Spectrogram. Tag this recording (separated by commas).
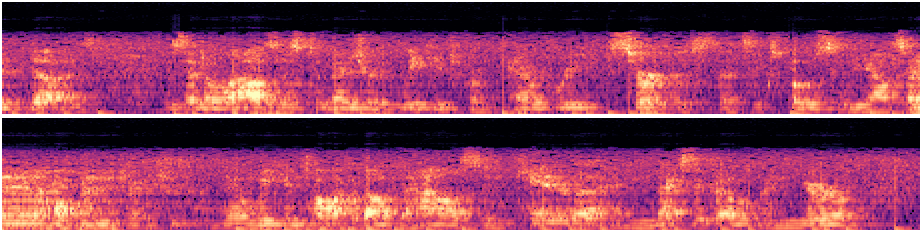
Speech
